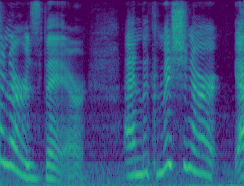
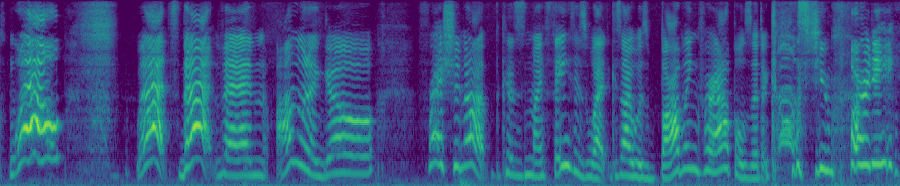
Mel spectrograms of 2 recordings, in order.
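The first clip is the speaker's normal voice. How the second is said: mock huffy exit; 5 semitones higher, 9 dB louder than usual. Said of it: "and they're like".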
